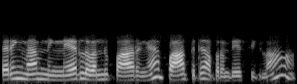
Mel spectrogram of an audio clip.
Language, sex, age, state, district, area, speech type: Tamil, female, 30-45, Tamil Nadu, Tirupattur, rural, conversation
